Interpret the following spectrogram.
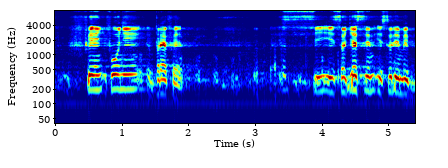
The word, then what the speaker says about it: Brefet: And also, Fonyi Berefet. Berefet is not properly spelled. It's spelled Berefet. Fonyi Berefet is Brefet. B-R-E-F-E-T, not B-E.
